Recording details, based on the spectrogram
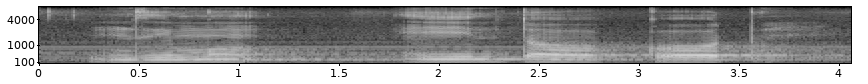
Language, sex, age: Tsonga, male, 26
